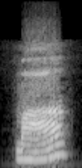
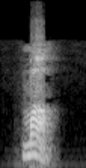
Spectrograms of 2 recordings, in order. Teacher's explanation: the second tone or Rising tone word hemp and the fourth tone or falling tone word to scold ma ma again hemp and to scold Rising versus falling ma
